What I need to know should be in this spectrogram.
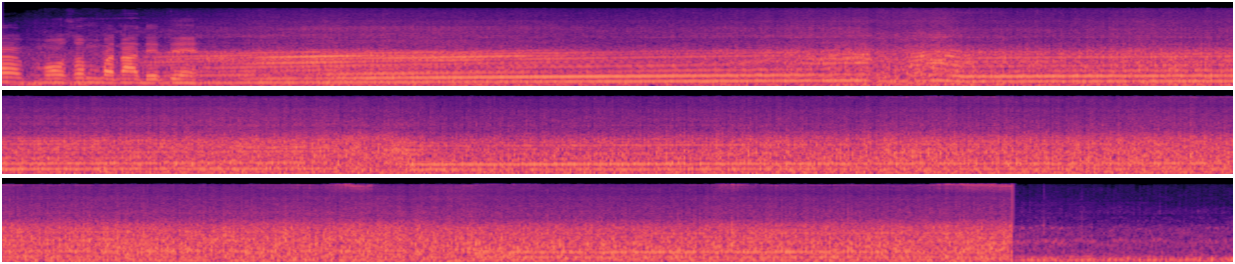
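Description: A motorcycle engine hums steadily, climbing in pitch as it speeds up and dropping at each gear change.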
